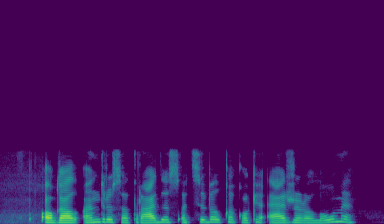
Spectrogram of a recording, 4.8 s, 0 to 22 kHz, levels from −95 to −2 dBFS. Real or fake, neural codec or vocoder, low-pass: fake; autoencoder, 48 kHz, 128 numbers a frame, DAC-VAE, trained on Japanese speech; 7.2 kHz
